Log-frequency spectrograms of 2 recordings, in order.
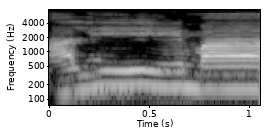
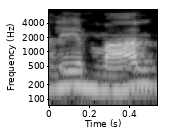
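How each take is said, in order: First: The word ends on a long drawn vowel. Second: The word ends with a final n sound. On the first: The speaker calls it right. "এক আলিফ টান দিয়ে থামতে হবে" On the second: The speaker calls it wrong. "Reading এর সময় আলি মান আর পড়া যাবে না"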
